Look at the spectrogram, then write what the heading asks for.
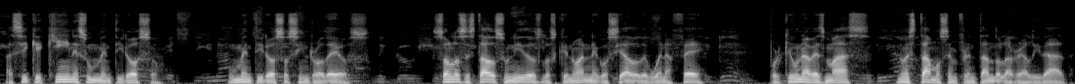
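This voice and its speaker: A man with a deep voice delivers translated political commentary as an interview guest. He explains his points bluntly and with emphasis. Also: fairly even intonation, moderate pace, a little mellow.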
